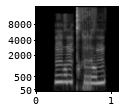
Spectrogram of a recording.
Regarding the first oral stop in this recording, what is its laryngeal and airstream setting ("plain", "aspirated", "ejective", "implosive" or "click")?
aspirated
